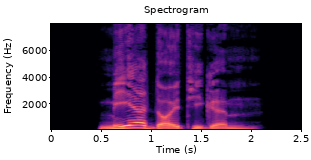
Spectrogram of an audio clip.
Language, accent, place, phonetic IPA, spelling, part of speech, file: German, Germany, Berlin, [ˈmeːɐ̯ˌdɔɪ̯tɪɡəm], mehrdeutigem, adjective, De-mehrdeutigem.ogg
- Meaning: strong dative masculine/neuter singular of mehrdeutig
